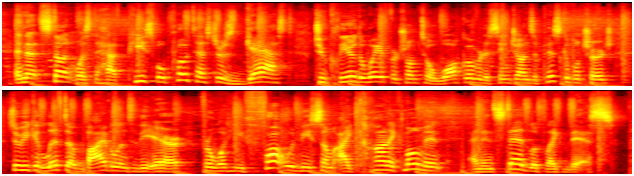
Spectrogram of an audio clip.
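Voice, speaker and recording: A man's voice: on the high side, darkish tone. A man delivering scripted political commentary as a host, in a pointed, sardonic manner. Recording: music under the voice. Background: music bed.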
